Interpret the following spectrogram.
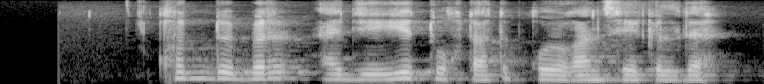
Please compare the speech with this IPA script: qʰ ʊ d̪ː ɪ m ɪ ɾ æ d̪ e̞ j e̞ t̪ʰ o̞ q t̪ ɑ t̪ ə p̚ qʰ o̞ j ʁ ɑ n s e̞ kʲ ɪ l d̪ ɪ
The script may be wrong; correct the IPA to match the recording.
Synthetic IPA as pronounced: qʰ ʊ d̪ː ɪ b ɪ ɾ æ d̪ e̞ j e̞ t̪ʰ o̞ q t̪ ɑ t̪ ə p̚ qʰ o̞ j ʁ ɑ n s e̞ kʲ ɪ l d̪ ɪ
